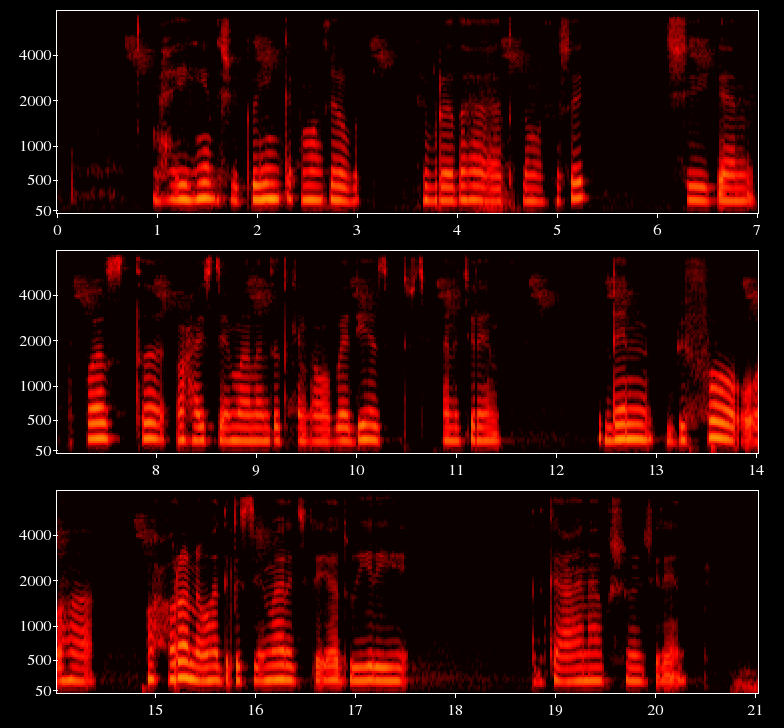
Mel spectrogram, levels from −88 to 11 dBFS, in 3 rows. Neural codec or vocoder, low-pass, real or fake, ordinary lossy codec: none; 7.2 kHz; real; none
